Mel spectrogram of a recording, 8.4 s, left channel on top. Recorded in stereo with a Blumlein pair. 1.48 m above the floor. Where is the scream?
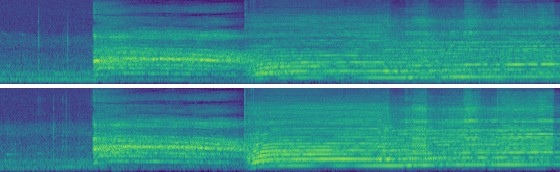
25° right, 5 m; by 3.6 s 40° right, 5 m.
